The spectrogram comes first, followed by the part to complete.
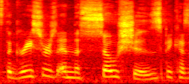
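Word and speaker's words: Socs: the book and say the greasers and the socks nope it's the greasers and the socials because it's it's short for socials um the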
